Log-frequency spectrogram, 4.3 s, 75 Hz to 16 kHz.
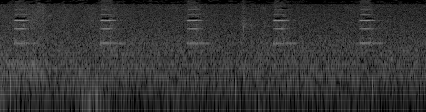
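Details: Short, high electronic beeps repeating regularly at about 70 a minute over faint room noise; monitor rhythm beeps during transcutaneous pacing with a ZOLL R Series.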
